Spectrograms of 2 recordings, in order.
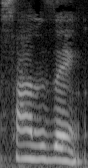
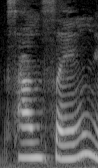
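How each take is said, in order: First: The second part starts with a z sound. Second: The second part starts with an s sound. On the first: The speaker calls it right. "tapi jadinya sanzeng ya" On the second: The speaker calls it wrong. "Bukan sanseng ya penyebutannya"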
